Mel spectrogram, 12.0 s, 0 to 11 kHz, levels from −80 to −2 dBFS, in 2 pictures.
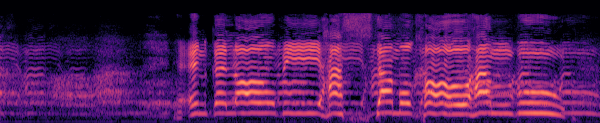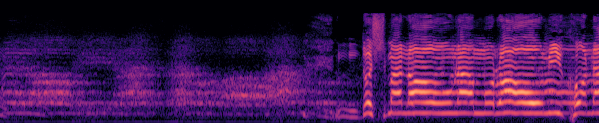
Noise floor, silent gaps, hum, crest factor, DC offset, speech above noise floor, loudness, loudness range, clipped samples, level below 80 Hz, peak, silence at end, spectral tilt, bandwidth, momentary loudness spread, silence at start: -46 dBFS; none; none; 18 dB; under 0.1%; 25 dB; -21 LUFS; 20 LU; under 0.1%; -70 dBFS; -8 dBFS; 0 s; -1.5 dB/octave; 7.8 kHz; 24 LU; 0 s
